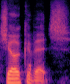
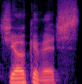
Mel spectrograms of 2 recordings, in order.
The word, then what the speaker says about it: Djokovic: this is we started out hot alright Novak Djokovic spelled Djokovic um J okay i yeah Yogesh wait it's a Novak Djokovic tennis player Djokovic spell it okay is it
